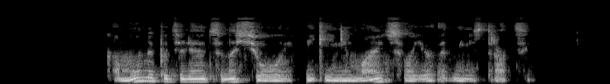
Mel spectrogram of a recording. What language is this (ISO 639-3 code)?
bel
